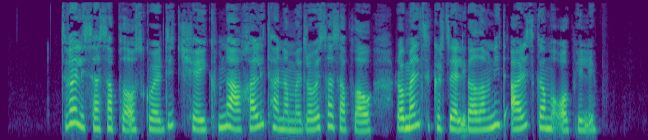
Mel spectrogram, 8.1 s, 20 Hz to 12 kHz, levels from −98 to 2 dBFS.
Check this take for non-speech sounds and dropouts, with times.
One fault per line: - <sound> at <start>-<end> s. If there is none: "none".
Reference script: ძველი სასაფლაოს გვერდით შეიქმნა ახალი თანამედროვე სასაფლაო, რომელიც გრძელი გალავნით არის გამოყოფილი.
none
